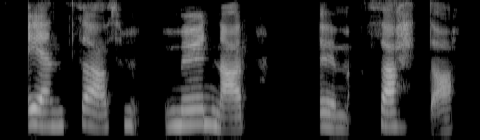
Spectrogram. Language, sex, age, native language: Icelandic, female, 7, Slovak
